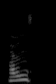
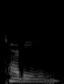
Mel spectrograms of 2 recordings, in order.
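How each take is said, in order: First: The middle consonant is a V sound. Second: The middle consonant is a B sound.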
